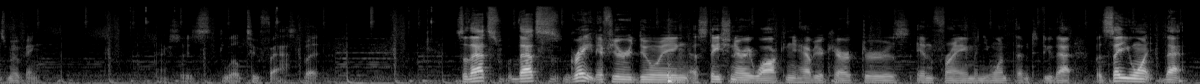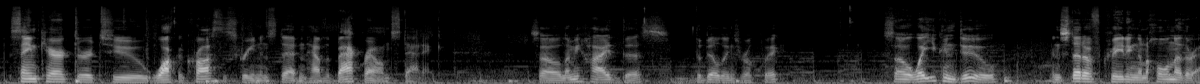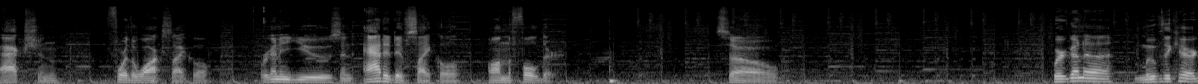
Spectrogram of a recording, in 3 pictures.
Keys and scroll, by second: 0.6 space, 14.5 BackSpace.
